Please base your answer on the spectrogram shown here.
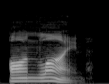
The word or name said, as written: online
